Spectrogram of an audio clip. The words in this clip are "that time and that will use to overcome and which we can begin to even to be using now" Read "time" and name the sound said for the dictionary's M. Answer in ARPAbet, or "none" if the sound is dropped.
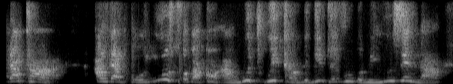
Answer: none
